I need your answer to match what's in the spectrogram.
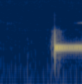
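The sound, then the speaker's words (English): After a moment of silence, a steady telephone ringback tone begins as a phone call is placed and waits to be answered, a clear electronic hum that holds unbroken to the end with no one talking. “Hope he answers. Come on, Corey. Answer your damn phone”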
